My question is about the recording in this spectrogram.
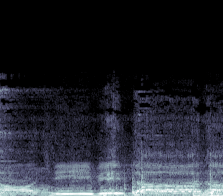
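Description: Worship music: a single voice sings long, sliding held notes over steady instrumental backing.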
